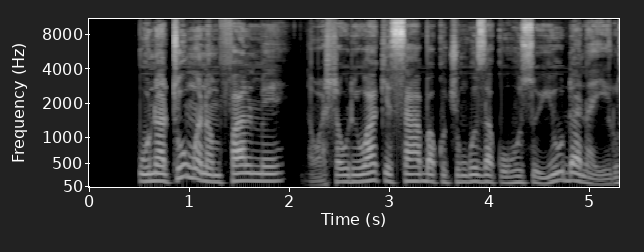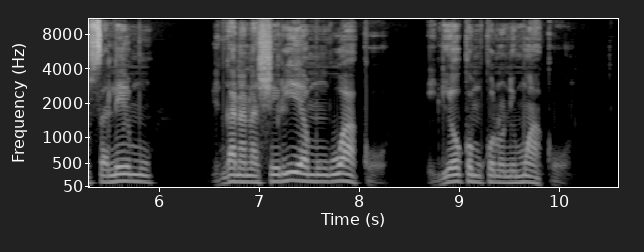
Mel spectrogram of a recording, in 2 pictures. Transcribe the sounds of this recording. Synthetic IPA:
unatumwanam̩falmɛ | na̰wa̰ʃauɾiwakɛsaɓakut͡ʃuŋɡuzakuhusujuɗanajɛɾusalɛmu | kuliŋɡananaʃɛɾiajamuŋɡuwakɔ̰ | ḭlijɔkɔm̩kɔnɔnimwakɔ̰

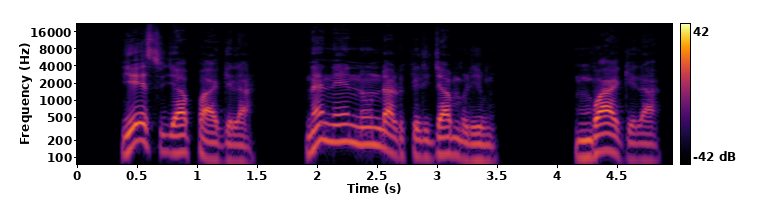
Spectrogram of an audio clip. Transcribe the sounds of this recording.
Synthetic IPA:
jɛsuɟapwaɡila̰ | nanɛnundalukiliɟamulimu | m̩bwaɡila

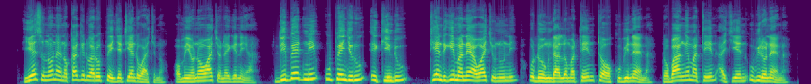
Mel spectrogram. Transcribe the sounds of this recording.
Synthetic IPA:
jesunɔnɛnɔkaɡɪdwaɾopeɲd͡ʒetjɛndwat͡ʃnɔ̰ɔmɪjɔnɔwat͡ʃɔnɛɡɪnɪ̰ja̰ | dibednɪupeɲd͡ʒɾuekindu | tjɛndɡɪmanɛawat͡ʃonunɪ | odoŋndalɔmatɪntɔkubinɛna̰tɔbaŋɛmatɪnat͡ʃjenubiɾonɛ̰na̰

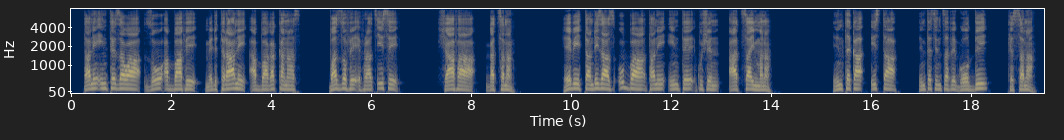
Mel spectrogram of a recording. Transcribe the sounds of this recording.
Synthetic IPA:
t̪ɐnɪɪnt̪ːɛzɐwaːzoːʔɐbːaːfɛmɛd̪ɪt̪ːɛɾaːnɛʔɐbːaːɡɐkːɐnaːs | bɐzːɔfɛɛfɾaːt͡sʼiːsɛ | ʃaːfaː | ɡɐt͡sːɐnɐ | hɛbiːt̪ːɐnd̪ɪzaːs̬ʊbːaːt̪ɐnɪʔɪnt̪ːɛkʊʃɛn | aːt͡sːaɪmːɐnɐ | ʔɪnt̪ːɛkɐɪst̪ːɐ | ɪnt̪ːɛsɪnt͡sːɐfɛɡo̞ːd̪ːɪ | kɛsːɐnɐ

